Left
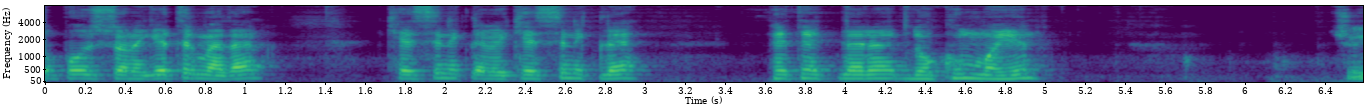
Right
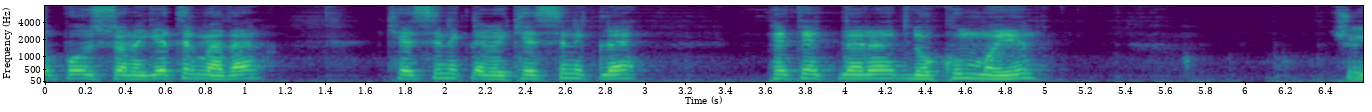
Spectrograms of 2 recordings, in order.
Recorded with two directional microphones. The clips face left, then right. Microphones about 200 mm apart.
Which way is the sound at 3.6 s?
50° right (ahead or behind).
